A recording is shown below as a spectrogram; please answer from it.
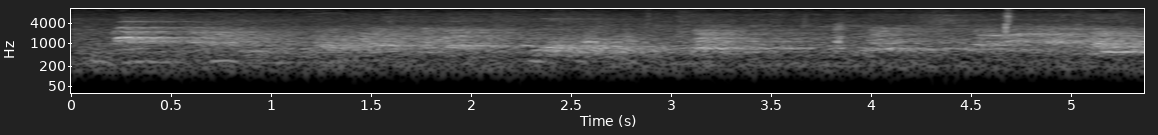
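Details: Baby monkey Leo, hungry and begging its mother for milk, gives a drawn-out wavering cry with stacked overtones. The cry swells and fades across the whole stretch over steady background hiss, with one sharp click near the end.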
